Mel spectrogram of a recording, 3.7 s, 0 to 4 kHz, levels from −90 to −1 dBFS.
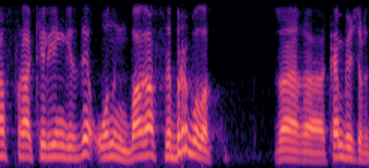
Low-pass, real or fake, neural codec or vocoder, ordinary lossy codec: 3.6 kHz; real; none; Opus, 24 kbps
